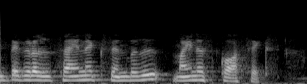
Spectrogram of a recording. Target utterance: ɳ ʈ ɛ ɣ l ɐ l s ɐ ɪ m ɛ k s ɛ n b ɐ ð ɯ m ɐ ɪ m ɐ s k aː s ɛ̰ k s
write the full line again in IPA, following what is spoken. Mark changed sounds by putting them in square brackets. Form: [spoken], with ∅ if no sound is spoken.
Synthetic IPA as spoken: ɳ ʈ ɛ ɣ [ɾ] ɐ l s ɐ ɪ [n] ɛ k s ɛ n b ɐ ð ɯ m ɐ ɪ [n] ɐ s k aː s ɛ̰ k s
